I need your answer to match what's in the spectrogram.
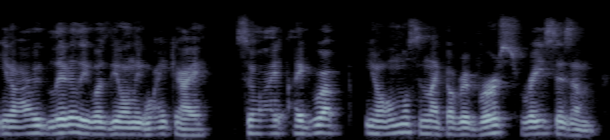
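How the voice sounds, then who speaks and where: A man born in Egypt and raised in America talks candidly about his beginnings, in an easygoing way full of little fillers. His voice sits at an ordinary middle pitch. The recording sounds a bit dull and muffled. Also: a little fast. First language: Arabic. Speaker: guest, mortgage company CEO. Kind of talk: casual interview talk.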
